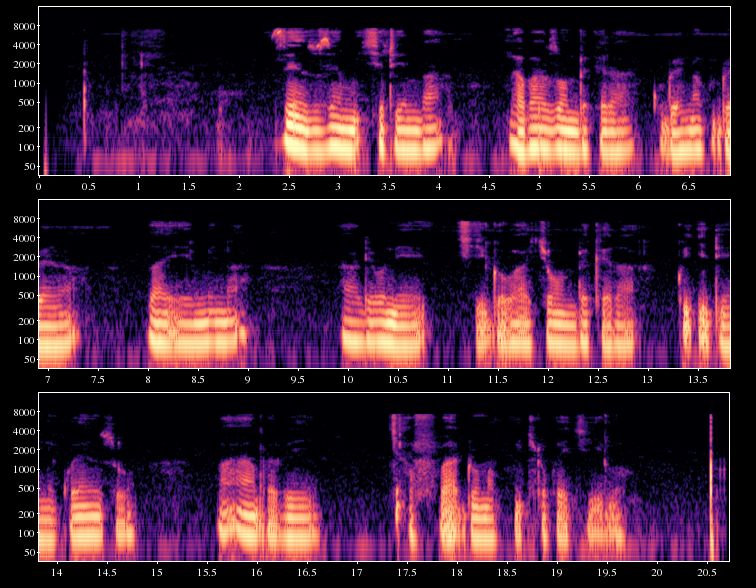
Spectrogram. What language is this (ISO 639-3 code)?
myx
